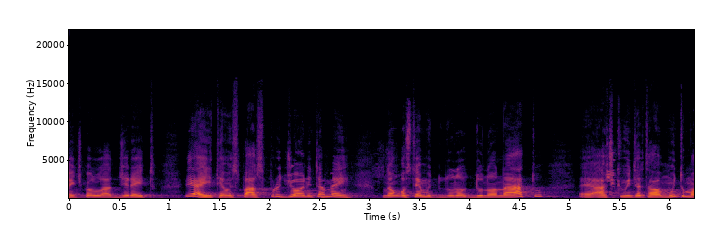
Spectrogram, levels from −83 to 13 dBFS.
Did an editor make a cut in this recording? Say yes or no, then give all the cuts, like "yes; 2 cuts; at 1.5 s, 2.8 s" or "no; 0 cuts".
no; 0 cuts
